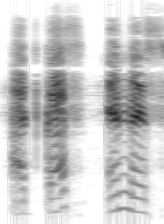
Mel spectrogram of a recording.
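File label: Speech Sound Russian Common Messages; Betty; NCSFailure; DCS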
